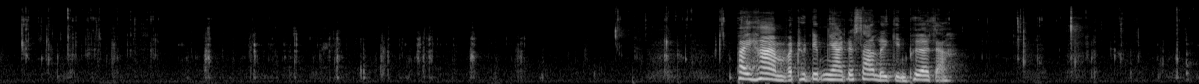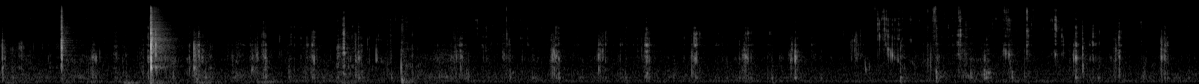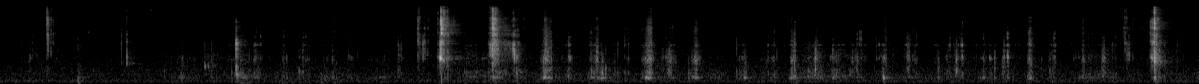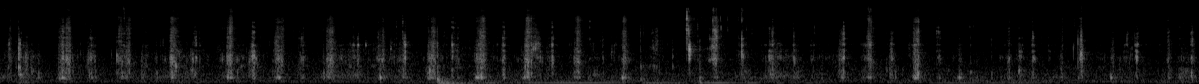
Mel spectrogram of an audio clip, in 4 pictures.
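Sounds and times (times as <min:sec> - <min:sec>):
crunchy bites: 0:12.6 - 0:16.8.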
